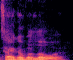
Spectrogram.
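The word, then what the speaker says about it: Tagovailoa: Tag of aoa. That's how you say his name. Tagaloa.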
